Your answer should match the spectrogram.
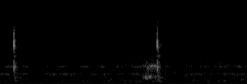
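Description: Two short, sharp clicks about a second and a half apart, over a faint steady hum.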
